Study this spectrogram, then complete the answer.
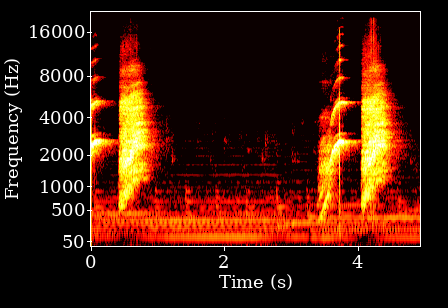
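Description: A pet bird gives two loud, harsh squawks, one near the start and one near the end, with quiet in between and a faint steady hum underneath.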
